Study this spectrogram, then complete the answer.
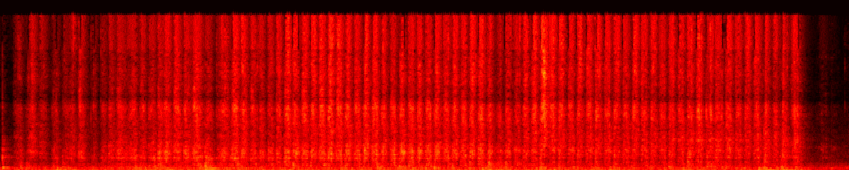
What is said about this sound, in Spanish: Aquí voy a dar un poco de lija.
